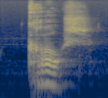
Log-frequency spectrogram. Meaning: duckweed
- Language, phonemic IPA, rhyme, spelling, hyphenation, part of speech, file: Dutch, /kroːs/, -oːs, kroos, kroos, noun, Nl-kroos.ogg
